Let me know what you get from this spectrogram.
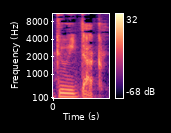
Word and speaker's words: geoduck: It's spelled differently than it looks. It looks like it's spelled like geoduck, but it's pronounced gooey duck.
